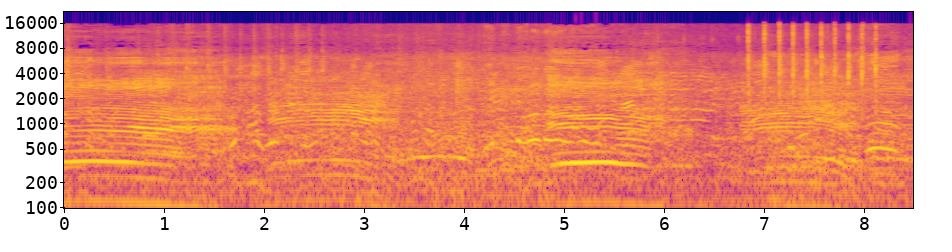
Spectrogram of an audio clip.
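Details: Young Sahiwal bulls for sale at a Kurigram market, Bangladesh, 14 October: repeated long lowing calls, one loud arched moo near the middle, others layered beneath, with human talk throughout and a quick run of ticking sounds near the end.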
